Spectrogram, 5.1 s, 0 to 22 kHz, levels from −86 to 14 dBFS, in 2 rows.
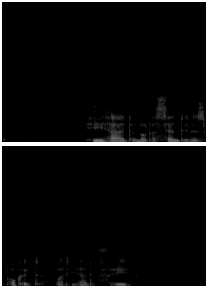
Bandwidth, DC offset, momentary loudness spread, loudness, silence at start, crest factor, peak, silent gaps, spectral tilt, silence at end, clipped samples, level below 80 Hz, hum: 7.4 kHz; under 0.1%; 15 LU; -56 LUFS; 1.05 s; 24 dB; -32 dBFS; none; -5.5 dB/octave; 0.95 s; under 0.1%; under -90 dBFS; none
